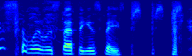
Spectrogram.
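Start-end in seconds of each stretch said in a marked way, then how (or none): 1.7-2.3 whisper. Acted. Trying to rouse Harry.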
